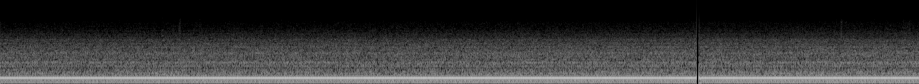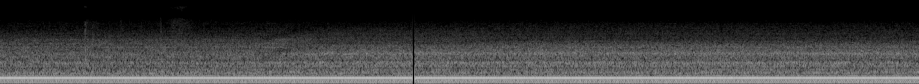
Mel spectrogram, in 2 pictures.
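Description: The whole clip has been squeezed through a lossy encoder, likely MP3 at a low rate that fits about 64 kbps, and the damage is plainly audible: weak high detail flickers in and out so the sound turns watery and swirly, with metallic chirps on bright, noisy parts and softened attacks. The chunks out of order fault occurs three times. Blocks of about 200 ms were written late and played after material that should have followed them. Between 1.4 and 2.0 s, one block lands two blocks late. Between 10.4 and 10.8 s and between 16.6 and 17.0 s, a block is one block late. Nothing is missing, but each of these moments sounds jumbled, with hard joins where the misplaced block is spliced in. The corrupt frame decoded fault also occurs three times. Damaged bits in a compressed frame were decoded anyway, so energy landed at the wrong frequencies for the length of the frame. A single frame at 1.63 s gives a faint blip, well down at around -30 dBFS and buried inside the first reordered stretch. 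A couple of frames between 6.96 and 7.00 s, and one frame between 13.31 and 13.36 s, produce much louder squeaks or noise bursts, peaking near -10 dBFS.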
